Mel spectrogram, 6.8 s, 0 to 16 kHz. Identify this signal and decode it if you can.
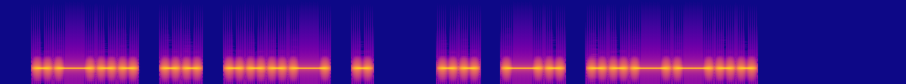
Morse code, heard as a keyed tone, about 15 wpm, 700 Hz. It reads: LIVE IN?
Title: Sentences from Top 1000 Words - Review Part 5 - 15wpm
